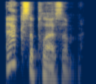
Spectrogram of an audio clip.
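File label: "axoplasm", British English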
